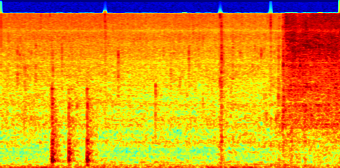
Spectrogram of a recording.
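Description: Sliced onions frying in hot oil with a soft, steady sizzle and a few sharp clicks. About three and a half seconds in, raw chicken pieces go into the pan and the sizzle jumps suddenly much louder.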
